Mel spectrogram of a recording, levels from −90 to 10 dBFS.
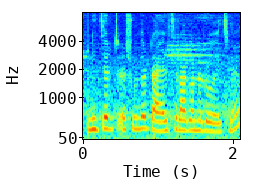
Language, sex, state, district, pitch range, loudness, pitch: Bengali, female, West Bengal, Alipurduar, 225-260 Hz, -16 LUFS, 240 Hz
